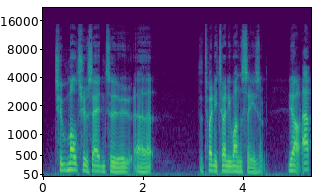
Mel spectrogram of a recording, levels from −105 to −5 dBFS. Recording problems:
none

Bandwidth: 14.5 kHz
